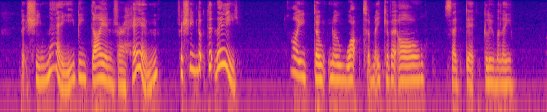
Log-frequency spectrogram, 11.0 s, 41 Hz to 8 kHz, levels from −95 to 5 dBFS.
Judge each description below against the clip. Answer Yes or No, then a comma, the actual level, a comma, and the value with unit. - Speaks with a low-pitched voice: No, medium, 185 Hz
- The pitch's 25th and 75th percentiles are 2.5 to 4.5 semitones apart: No, average, 5.1 semitones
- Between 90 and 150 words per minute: Yes, slow, 135 wpm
